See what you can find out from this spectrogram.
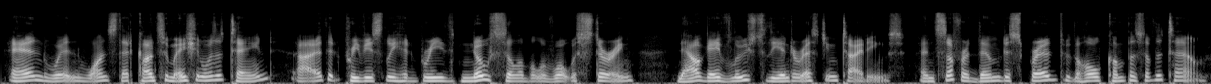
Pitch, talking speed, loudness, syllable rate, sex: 165 Hz, 185 wpm, -18 LUFS, 5.1 syllables/s, male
